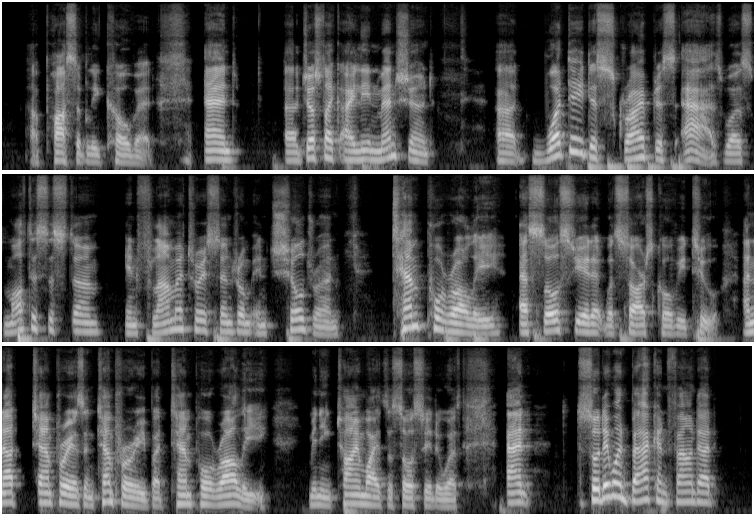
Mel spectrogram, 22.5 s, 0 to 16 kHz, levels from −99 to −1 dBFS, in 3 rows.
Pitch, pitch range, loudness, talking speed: 155 Hz, 135-180 Hz, -26 LUFS, 130 wpm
